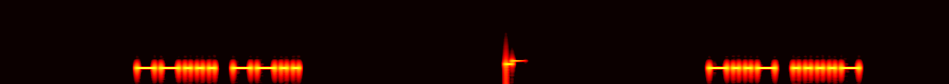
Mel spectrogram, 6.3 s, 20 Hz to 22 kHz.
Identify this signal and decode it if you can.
Morse code, heard as a keyed tone, about 31 wpm, 700 Hz. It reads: 7Z X4
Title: Single-Letter Single-Number 30wpm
